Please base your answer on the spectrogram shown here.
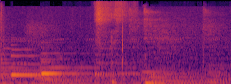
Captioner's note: chuckles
